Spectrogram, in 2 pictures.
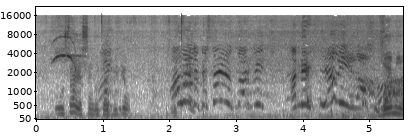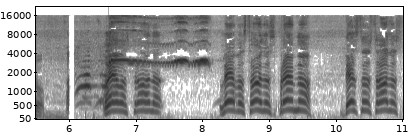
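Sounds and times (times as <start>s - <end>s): child talking: 2.0s - 5.5s, 6.1s - 6.8s.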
